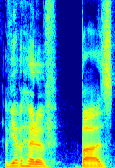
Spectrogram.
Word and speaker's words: Bas: No, it's Baz, but it's pronounced Bas in like Germanic areas.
